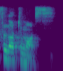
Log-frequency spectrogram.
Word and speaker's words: philotimo: And you probably can pronounce this better than me, but you write about this wonderful, is it philotimo, the Greek concept of big kindness. Can you explain that to our listeners? Because I think it's such a wonderful way to think about leading our lives. – It's awesome. It's pronounced philotimos, and it's a radical respect for kindness is roughly how it translates.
